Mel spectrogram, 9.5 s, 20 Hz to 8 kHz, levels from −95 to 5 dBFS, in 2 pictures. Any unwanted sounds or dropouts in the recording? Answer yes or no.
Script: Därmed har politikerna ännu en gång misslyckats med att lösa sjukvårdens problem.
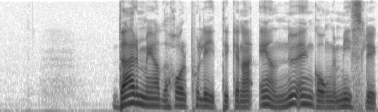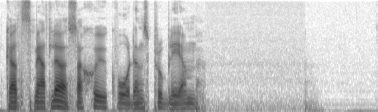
no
